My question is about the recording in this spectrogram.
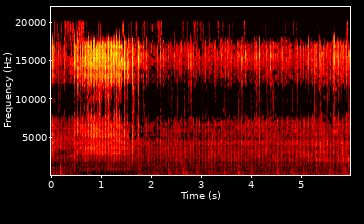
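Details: Shimano XT M8000 new bicycle drivetrain: uneven rapid ticking and knocking from chain and gears, about three or four per second while pedalling; cause not clear.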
